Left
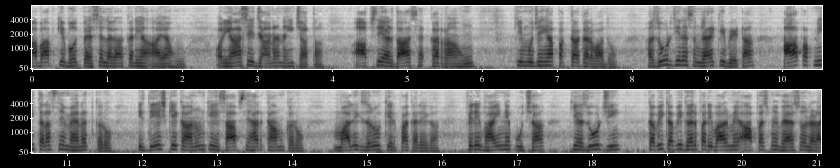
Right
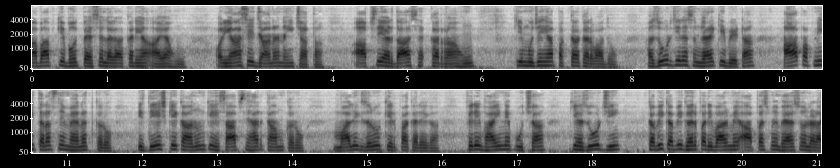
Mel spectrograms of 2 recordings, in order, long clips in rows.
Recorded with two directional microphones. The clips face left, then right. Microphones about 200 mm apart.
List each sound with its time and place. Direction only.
0.0 s speech: 40° right (ahead or behind)
6.4 s speech: 35° right (ahead or behind)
